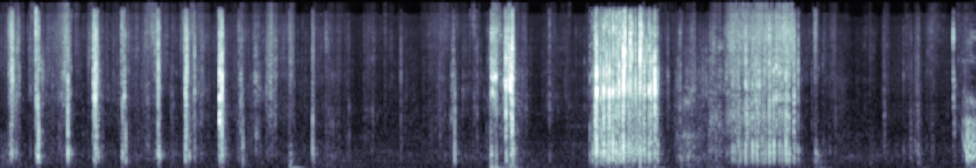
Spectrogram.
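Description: A deck of tarot cards being shuffled by hand: a run of quick crisp riffles and taps, then two longer dense rushing riffles, close and clear, with no talking.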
